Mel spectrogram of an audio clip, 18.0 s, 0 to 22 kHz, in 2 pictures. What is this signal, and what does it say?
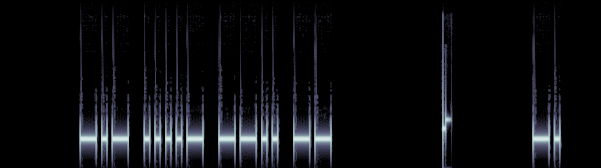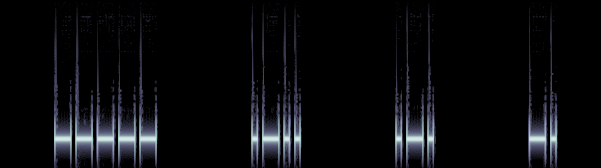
Morse code, heard as a keyed tone, about 15 wpm, spaced as for 7 wpm, 700 Hz. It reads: K4ZM N0LRN
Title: USA Call Signs - 6x Character Spacing - 15wpm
